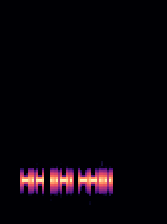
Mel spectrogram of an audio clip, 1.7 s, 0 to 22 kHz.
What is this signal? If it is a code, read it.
Morse code, heard as a keyed tone, about 50 wpm, 700 Hz. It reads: KF7
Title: USA Call Sign Prefixes - 50wpm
